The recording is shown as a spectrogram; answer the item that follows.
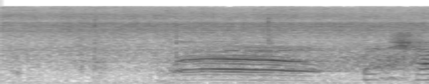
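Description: Paper and vinyl rustling as an owner's manual booklet is pushed into a vinyl document pouch on a plastic motorcycle body panel, with a short pitched sound about a second in.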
